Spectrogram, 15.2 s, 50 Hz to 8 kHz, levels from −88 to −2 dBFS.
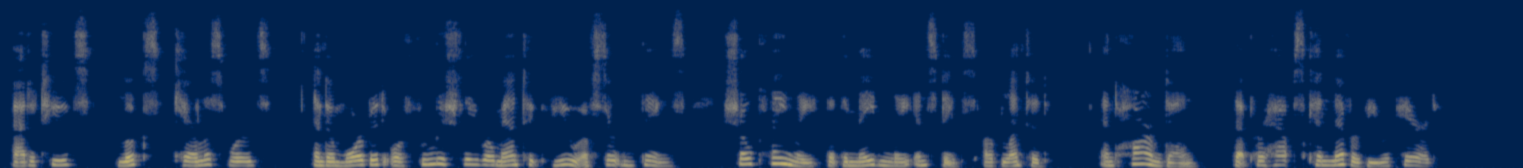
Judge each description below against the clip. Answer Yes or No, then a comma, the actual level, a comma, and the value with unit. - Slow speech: Yes, slow, 120 wpm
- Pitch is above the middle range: Yes, high, 200 Hz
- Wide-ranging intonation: No, average, 3.6 semitones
